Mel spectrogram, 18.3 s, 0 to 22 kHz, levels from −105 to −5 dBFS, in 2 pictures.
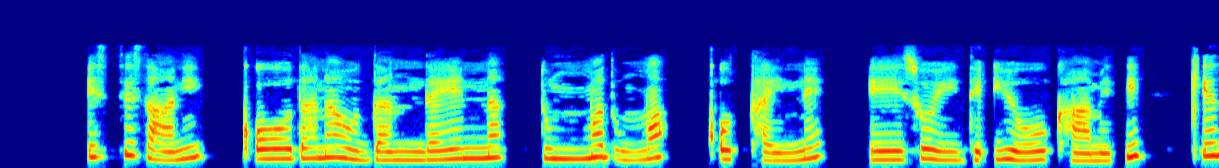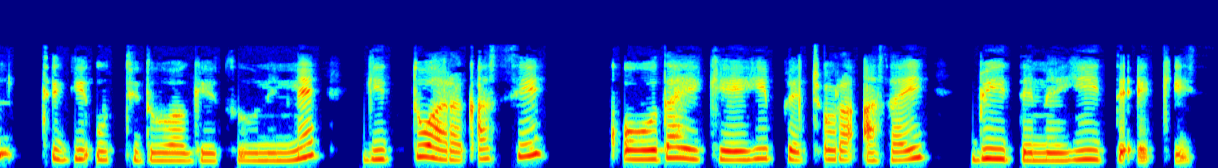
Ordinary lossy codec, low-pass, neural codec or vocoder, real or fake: MP3, 48 kbps; 7.2 kHz; none; real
